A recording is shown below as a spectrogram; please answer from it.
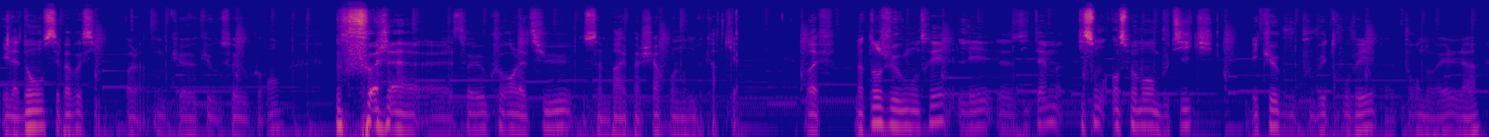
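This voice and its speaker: A man's voice: low-pitched, fairly quick. A man with a cold, talking in an informal, rambling way in a casual video tutorial. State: has a cold. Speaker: vlogger. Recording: music playing behind the voice.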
